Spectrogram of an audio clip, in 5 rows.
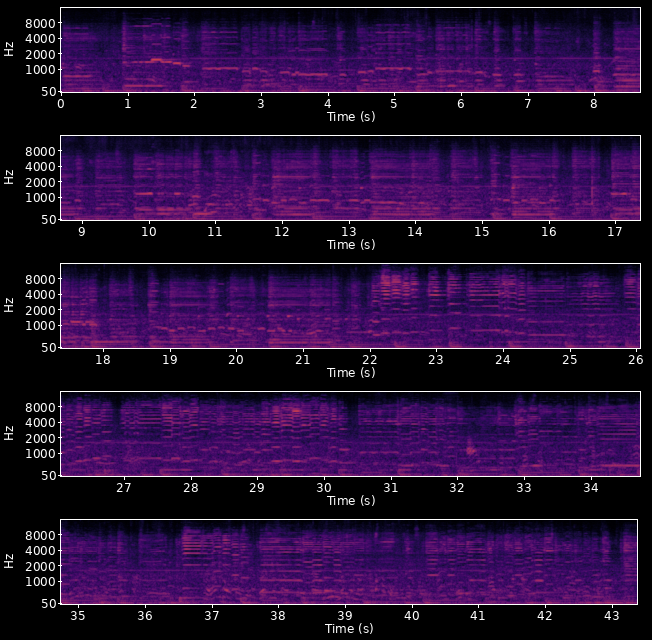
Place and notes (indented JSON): {
  "title": "Budapest, Vorosmarty Square, Christmas Fair 2010",
  "date": "2010-11-26 16:23:00",
  "latitude": "47.50",
  "longitude": "19.05",
  "altitude": "117",
  "timezone": "Europe/Budapest"
}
